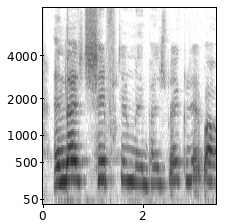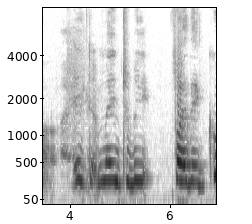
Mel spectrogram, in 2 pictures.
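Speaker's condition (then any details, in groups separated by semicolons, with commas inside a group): Cerebral palsy; delayed speech in childhood, speech therapy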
